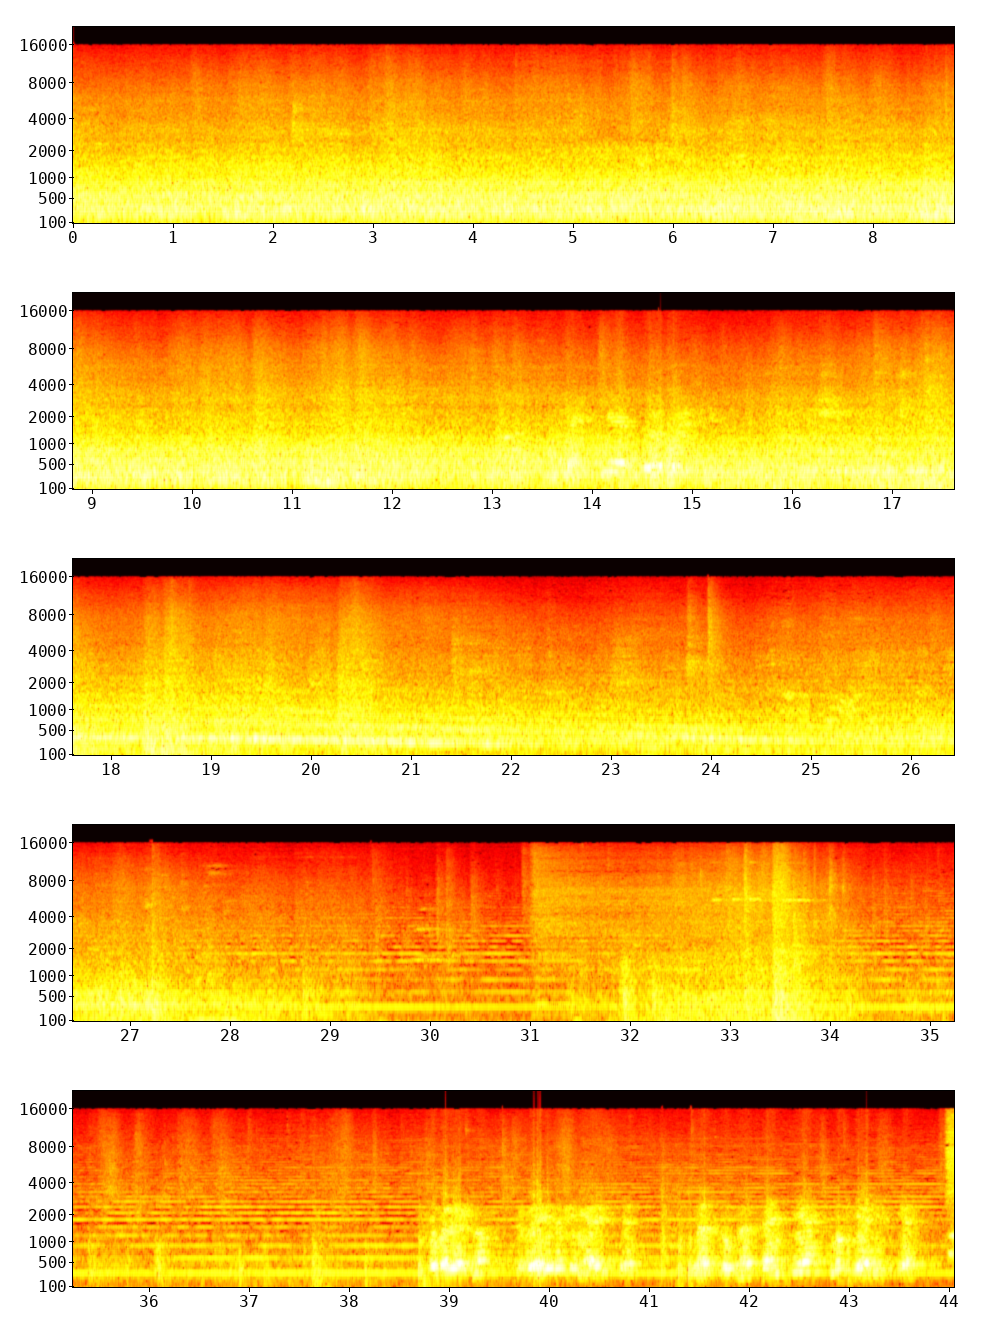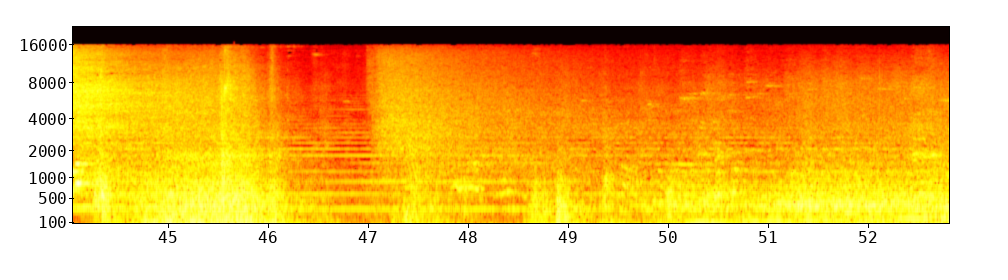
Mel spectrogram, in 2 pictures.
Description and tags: IN Train door speech Dorogozhychi-Lukjanivska
Sound recording from Kiev metro: trip in train from station "Dorogozhychi" to "Lukjanivska" with stops on them.
field-recording, in-train, kyiv, metro, train, transport, voice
